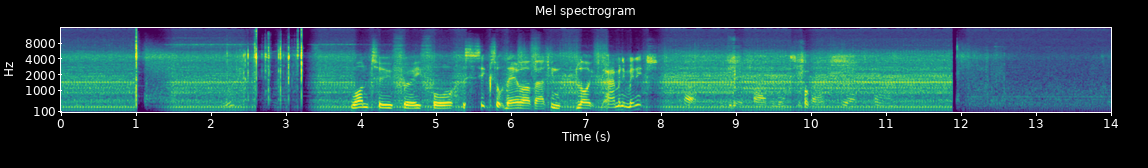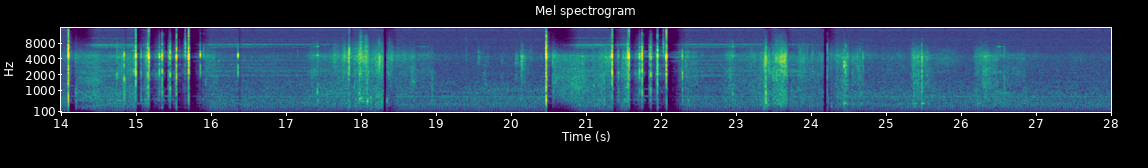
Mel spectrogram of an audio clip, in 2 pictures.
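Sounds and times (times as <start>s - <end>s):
metallic clicks of rifle action: 2.4s - 3.3s, 14.8s - 16.0s, 21.2s - 22.4s
air rifle cracks: 20.4s - 22.4s.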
